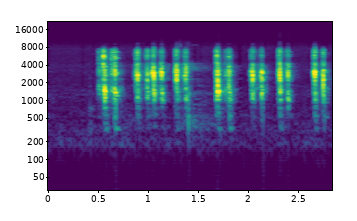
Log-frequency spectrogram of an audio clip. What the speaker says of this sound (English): I have mechanical keys on my keyboard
